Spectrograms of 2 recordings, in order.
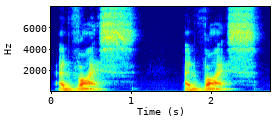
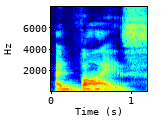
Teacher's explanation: when you make the final sound in this word, your throat must vibrate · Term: Z sound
